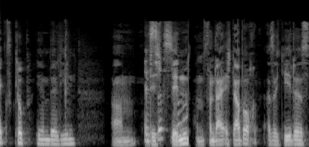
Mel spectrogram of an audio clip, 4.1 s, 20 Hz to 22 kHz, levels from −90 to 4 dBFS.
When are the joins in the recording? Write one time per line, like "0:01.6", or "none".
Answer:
0:01.4
0:02.5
